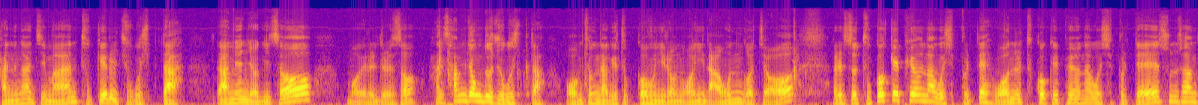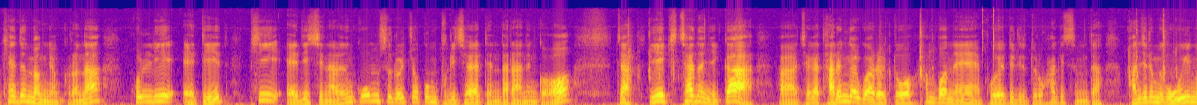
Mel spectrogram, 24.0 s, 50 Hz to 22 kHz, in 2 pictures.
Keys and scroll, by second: 4.3 3, 5.1 Return, 7.9 Escape, 18.3 Escape, 18.5 Escape, 18.7 Escape, 20.8 c, 21.1 space, 23.2 5, 23.6 space.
